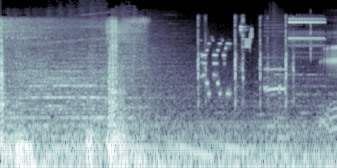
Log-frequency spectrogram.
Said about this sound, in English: But mind your feet, I'm gonna slam the escape pod!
